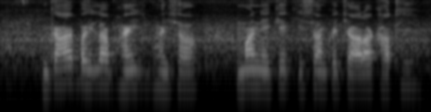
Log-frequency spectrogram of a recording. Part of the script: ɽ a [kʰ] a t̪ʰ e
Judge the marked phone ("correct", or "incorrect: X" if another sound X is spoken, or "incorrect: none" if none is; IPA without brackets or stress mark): correct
